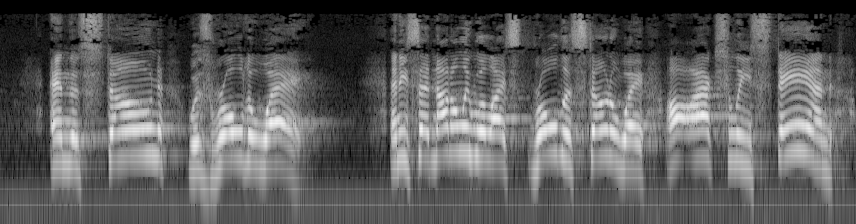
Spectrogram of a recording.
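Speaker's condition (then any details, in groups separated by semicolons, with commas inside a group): No condition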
